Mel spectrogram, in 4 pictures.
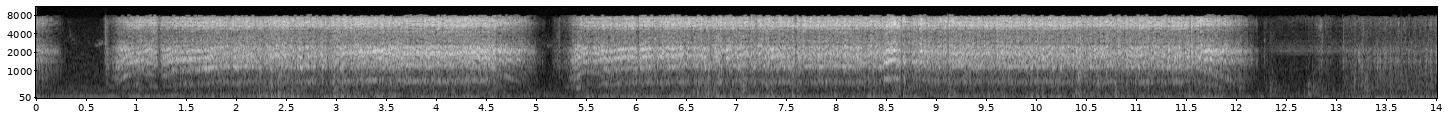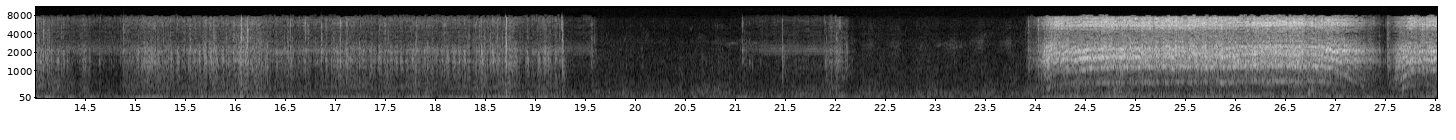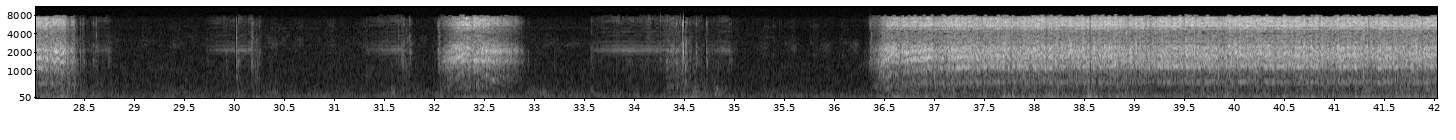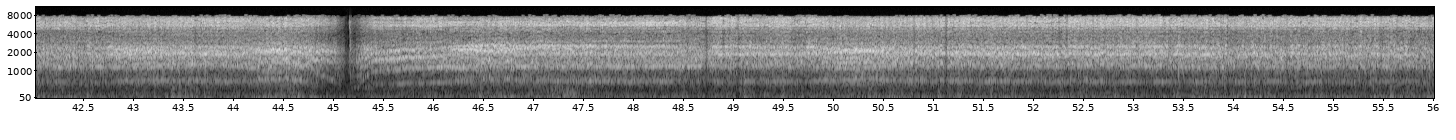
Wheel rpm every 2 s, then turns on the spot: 80, 160, 90, 150, 170, 140, 20, 20, 20, 30, 0, 10, 140, 100, 30, 0, 20, 10, 110, 160, 160, 160, 110, 160, 160, 170, 160, 160.
12-20 28-30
